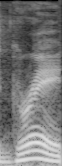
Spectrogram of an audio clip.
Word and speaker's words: Gray: Yeah, my name's Gray, not Gary, okay?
